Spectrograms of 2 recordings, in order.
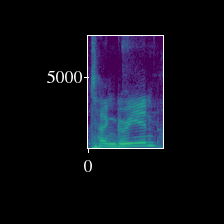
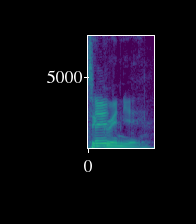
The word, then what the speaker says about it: Tigrinya: Shout out to Tigrinya. How do you pronounce it? – Tigrinya.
